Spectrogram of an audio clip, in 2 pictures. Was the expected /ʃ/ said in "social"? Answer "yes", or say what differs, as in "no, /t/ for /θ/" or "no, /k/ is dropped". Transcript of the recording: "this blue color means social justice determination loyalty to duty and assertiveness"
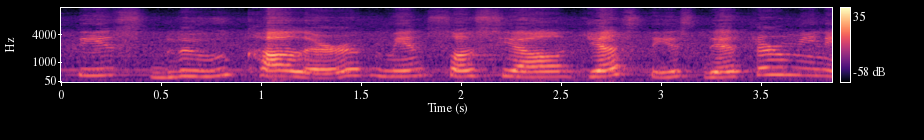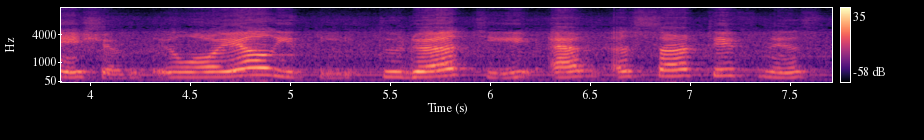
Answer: no, /s/ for /ʃ/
